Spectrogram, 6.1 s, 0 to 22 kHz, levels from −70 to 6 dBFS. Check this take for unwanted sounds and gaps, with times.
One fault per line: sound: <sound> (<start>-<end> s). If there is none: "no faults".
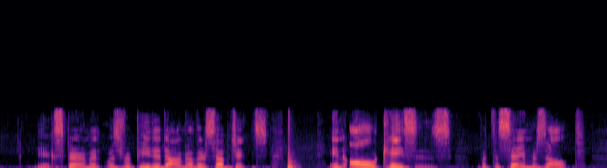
sound: thud (2.9-3.0 s)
